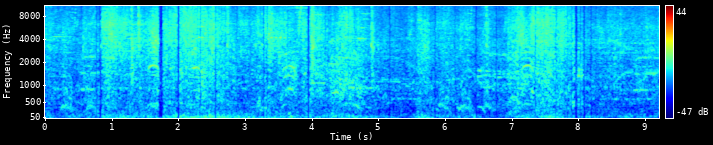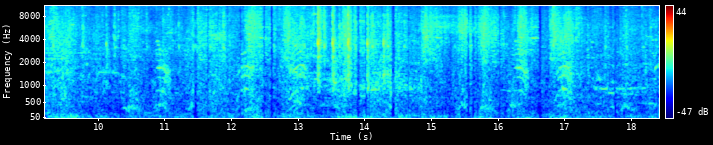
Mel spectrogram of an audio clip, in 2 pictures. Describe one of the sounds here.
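Explosions and impacts boom heavily.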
